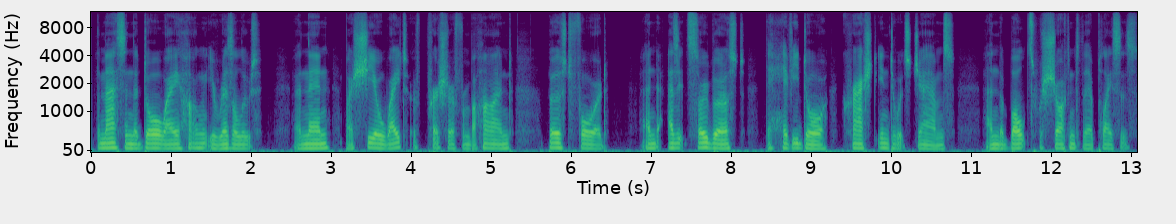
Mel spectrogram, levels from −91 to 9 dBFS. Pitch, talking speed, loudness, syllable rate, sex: 100 Hz, 175 wpm, -21 LUFS, 5.0 syllables/s, male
